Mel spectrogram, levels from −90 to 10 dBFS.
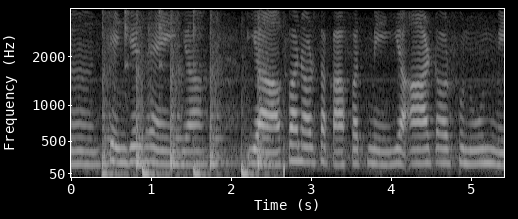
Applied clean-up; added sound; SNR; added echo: none; Drum kit; 1 dB; none.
